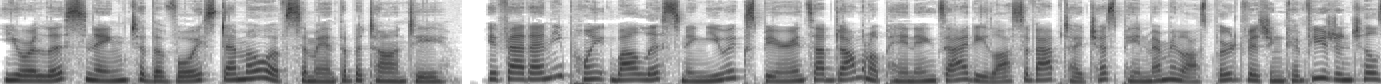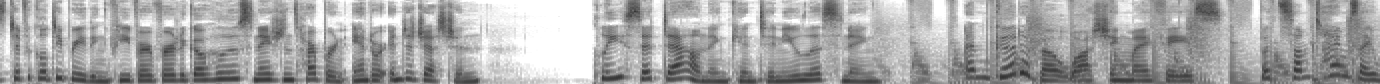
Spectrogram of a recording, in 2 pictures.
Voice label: Commercial, women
